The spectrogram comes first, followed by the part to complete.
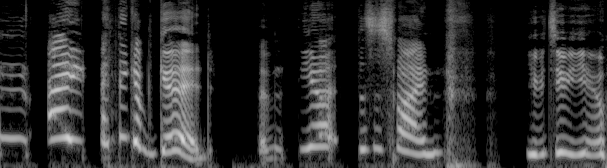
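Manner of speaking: high-pitched polite tone. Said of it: "I'm like".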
